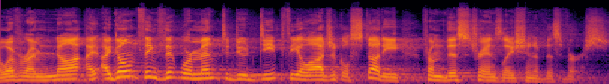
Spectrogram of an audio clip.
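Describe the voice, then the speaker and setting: A voice with vocal fry that swings very widely in pitch. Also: man. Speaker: Bible study leader. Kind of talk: interactive Bible study. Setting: church live stream. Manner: fast; halting.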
